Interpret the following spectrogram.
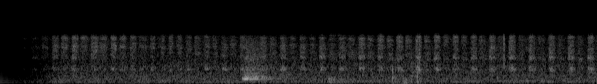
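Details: Dog panting while someone plays with its tongue: quick rhythmic breathy huffs in a steady run, with one louder bump near the middle.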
